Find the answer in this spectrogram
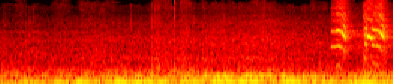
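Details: Playful pet Alexandrine parakeets let out two loud, harsh squawks close together near the end, each rich and raspy, after a stretch of steady low rumbling background hum.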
